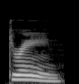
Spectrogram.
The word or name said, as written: draine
